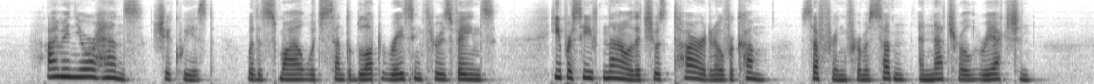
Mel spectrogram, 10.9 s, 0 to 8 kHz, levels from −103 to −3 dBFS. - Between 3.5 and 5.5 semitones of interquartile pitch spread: No, average, 3.1 semitones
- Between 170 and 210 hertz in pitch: Yes, medium, 185 Hz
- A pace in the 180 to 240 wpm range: Yes, average, 185 wpm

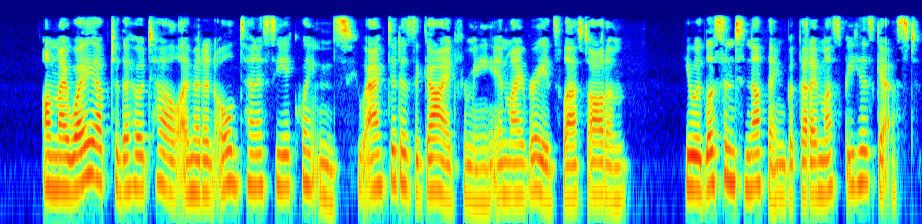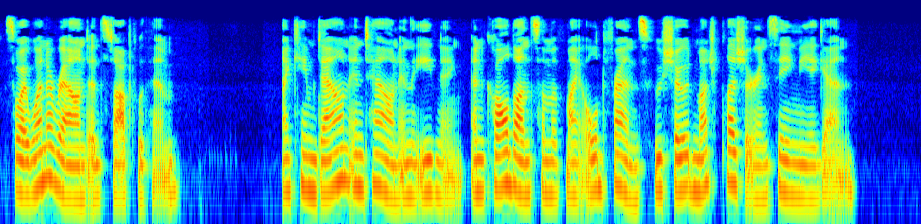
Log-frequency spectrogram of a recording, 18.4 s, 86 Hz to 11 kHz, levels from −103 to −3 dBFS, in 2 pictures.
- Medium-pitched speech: Yes, medium, 180 Hz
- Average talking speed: No, fast, 225 wpm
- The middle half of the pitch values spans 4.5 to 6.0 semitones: No, average, 3.3 semitones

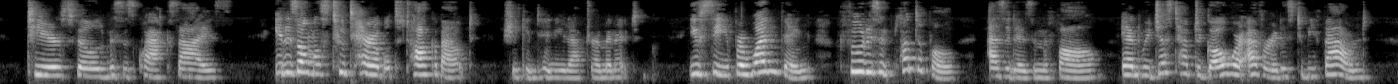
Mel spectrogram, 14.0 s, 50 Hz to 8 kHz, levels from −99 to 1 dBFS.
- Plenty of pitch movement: Yes, wide, 6.5 semitones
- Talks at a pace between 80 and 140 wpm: No, average, 195 wpm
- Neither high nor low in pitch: No, very high, 260 Hz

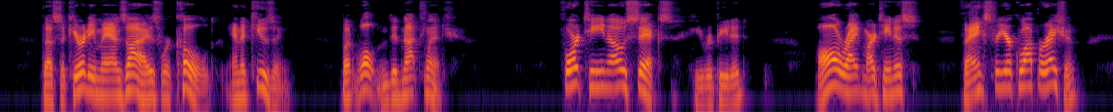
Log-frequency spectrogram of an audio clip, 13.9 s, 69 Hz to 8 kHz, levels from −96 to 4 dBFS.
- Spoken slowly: Yes, slow, 100 wpm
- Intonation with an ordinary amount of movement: No, wide, 7.4 semitones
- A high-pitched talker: No, medium, 150 Hz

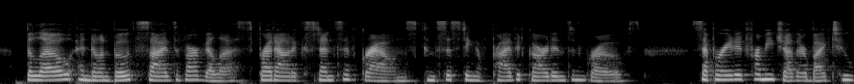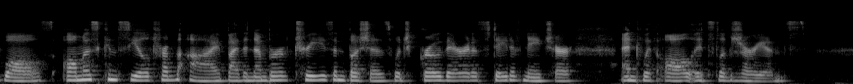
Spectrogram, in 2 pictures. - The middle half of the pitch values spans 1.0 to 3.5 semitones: Yes, average, 3.0 semitones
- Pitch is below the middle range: No, medium, 185 Hz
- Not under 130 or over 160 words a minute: No, average, 175 wpm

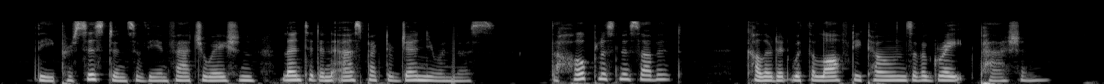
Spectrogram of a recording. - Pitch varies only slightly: Yes, narrow, 2.0 semitones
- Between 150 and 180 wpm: No, slow, 135 wpm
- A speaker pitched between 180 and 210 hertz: Yes, high, 190 Hz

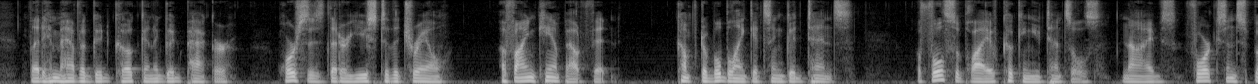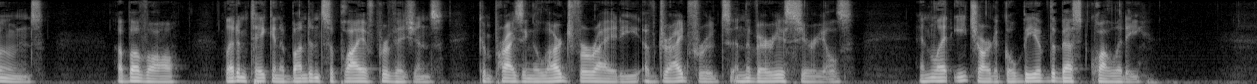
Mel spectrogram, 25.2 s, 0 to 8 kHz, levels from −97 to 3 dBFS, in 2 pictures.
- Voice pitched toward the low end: Yes, low, 105 Hz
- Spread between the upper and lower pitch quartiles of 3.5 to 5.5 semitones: No, narrow, 2.5 semitones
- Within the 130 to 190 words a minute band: Yes, average, 155 wpm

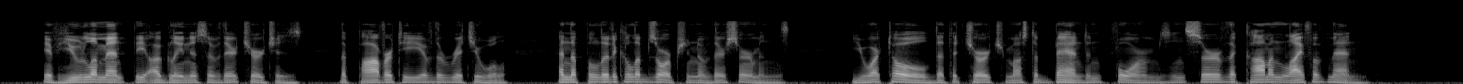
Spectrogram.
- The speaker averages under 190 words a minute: Yes, average, 150 wpm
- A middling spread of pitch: Yes, average, 3.2 semitones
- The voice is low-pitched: Yes, low, 100 Hz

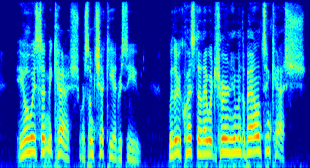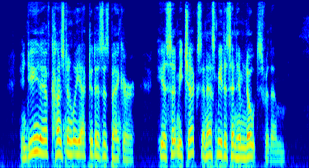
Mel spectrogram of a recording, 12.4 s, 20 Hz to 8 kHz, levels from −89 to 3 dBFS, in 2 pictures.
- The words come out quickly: Yes, fast, 220 wpm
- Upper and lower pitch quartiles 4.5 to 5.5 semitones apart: Yes, average, 5.1 semitones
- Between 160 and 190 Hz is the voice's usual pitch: Yes, medium, 185 Hz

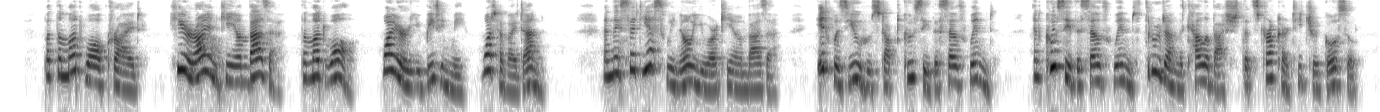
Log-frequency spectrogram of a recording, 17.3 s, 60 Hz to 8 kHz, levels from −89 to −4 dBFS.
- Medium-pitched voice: No, high, 225 Hz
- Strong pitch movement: Yes, wide, 8.0 semitones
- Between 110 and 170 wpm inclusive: No, average, 185 wpm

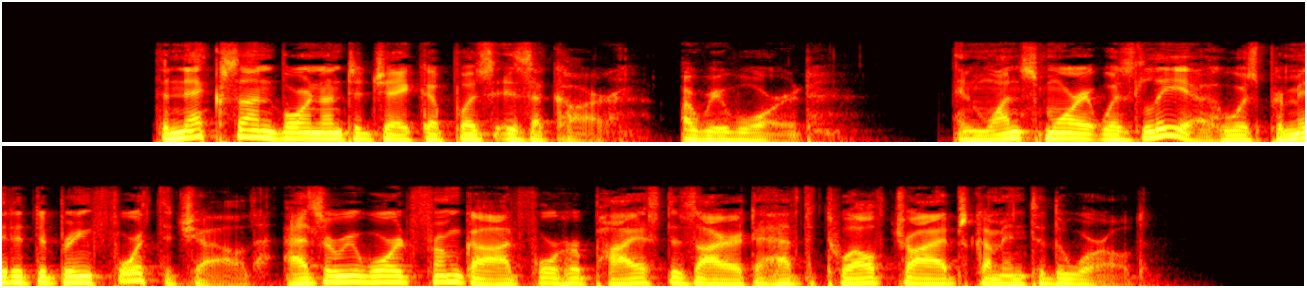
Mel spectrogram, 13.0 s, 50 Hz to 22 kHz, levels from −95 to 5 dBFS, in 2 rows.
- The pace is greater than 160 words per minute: Yes, average, 200 wpm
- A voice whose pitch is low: Yes, low, 105 Hz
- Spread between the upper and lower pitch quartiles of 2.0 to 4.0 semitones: No, average, 4.6 semitones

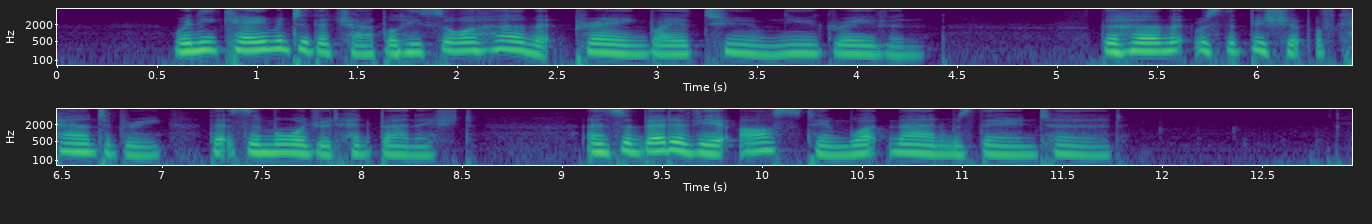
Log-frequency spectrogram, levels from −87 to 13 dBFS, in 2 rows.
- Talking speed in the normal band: Yes, average, 175 wpm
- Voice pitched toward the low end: No, high, 190 Hz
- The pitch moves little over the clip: No, average, 3.8 semitones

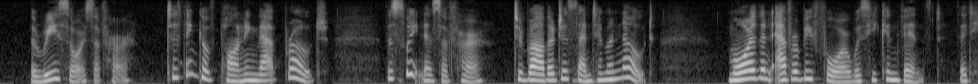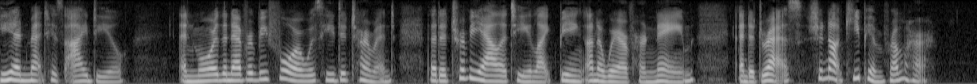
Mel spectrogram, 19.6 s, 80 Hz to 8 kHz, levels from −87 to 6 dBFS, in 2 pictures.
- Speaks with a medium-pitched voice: No, high, 220 Hz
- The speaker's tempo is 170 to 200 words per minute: Yes, average, 180 wpm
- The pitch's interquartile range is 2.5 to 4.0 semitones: No, average, 4.6 semitones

